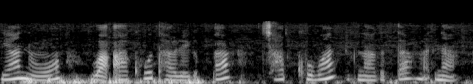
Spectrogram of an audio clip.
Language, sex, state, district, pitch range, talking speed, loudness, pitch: Garo, female, Meghalaya, South Garo Hills, 205-260 Hz, 90 wpm, -19 LUFS, 230 Hz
